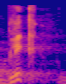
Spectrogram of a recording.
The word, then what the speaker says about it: Blyk: uh launching imminently in the Netherlands this is Blick that's how it's pronounced about myself I also serve on the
